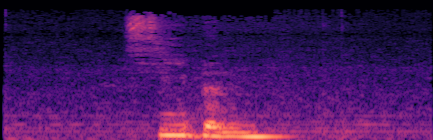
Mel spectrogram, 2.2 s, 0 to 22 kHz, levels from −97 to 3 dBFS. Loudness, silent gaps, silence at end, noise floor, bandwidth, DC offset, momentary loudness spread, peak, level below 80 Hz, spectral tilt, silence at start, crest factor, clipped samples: -20 LUFS; none; 0.7 s; -50 dBFS; 14.5 kHz; under 0.1%; 20 LU; -6 dBFS; -48 dBFS; -8.5 dB/octave; 0.65 s; 16 dB; under 0.1%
